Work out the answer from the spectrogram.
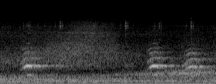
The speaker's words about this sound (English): That dog out back continues to bark.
